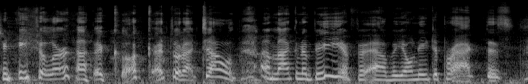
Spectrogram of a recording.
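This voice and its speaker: The voice moves at a fairly quick pace with very wide pitch swings. Noticeable background noise is present. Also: woman, high pitch for a woman, hardly any pauses. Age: 80s+. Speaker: grandmother who cooks for family. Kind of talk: interview answer.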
